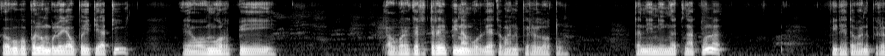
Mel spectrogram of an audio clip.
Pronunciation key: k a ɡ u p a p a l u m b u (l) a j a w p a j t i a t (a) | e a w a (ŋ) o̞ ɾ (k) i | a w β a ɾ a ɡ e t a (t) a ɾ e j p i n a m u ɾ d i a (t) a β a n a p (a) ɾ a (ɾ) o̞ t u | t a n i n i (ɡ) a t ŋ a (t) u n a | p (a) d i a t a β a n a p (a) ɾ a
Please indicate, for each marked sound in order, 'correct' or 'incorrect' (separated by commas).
correct, incorrect, correct, incorrect, correct, correct, incorrect, incorrect, incorrect, correct, incorrect, incorrect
